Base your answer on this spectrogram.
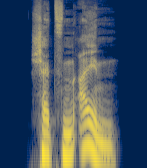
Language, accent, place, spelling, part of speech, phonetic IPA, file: German, Germany, Berlin, schätzen ein, verb, [ˌʃɛt͡sn̩ ˈaɪ̯n], De-schätzen ein.ogg
- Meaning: inflection of einschätzen: 1. first/third-person plural present 2. first/third-person plural subjunctive I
